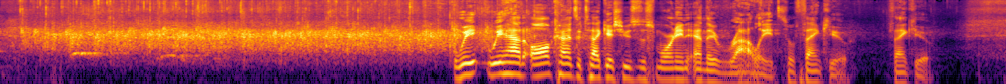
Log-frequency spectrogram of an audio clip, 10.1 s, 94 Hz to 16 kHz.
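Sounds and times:
room full of people applauding: 0.0s - 6.1s
speech: 4.6s - 9.8s.

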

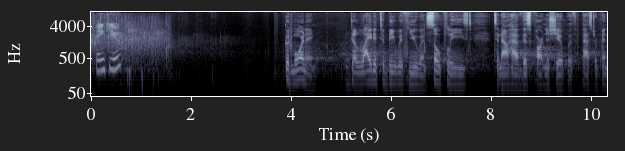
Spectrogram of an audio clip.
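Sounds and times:
crowd applauding to welcome a speaker: 0.0s - 2.9s
speech: 0.1s - 0.9s, 3.9s - 10.3s.

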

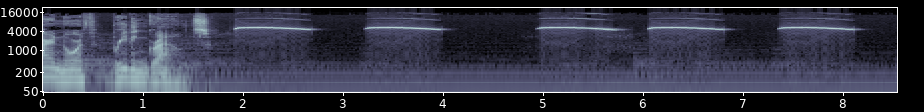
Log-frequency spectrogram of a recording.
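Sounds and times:
speech: 0.0s - 1.8s
low steady rumble: 0.0s - 8.5s
black guillemot whistling: 1.8s - 4.2s, 4.9s - 8.5s.

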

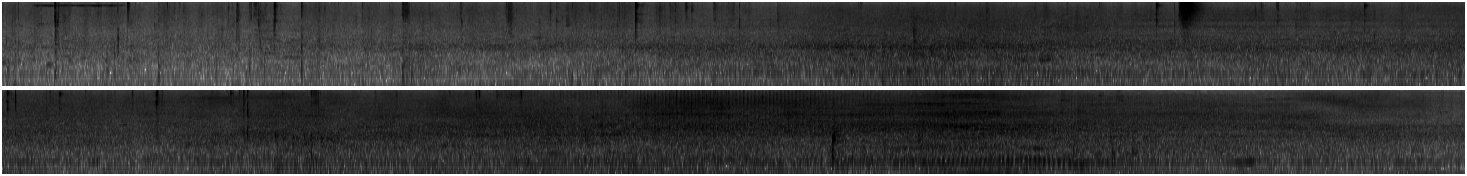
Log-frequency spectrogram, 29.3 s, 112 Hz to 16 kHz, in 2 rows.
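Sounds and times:
faint voices murmuring: 0.0s - 23.2s
dense road traffic with deep engine rumble: 0.0s - 29.2s.

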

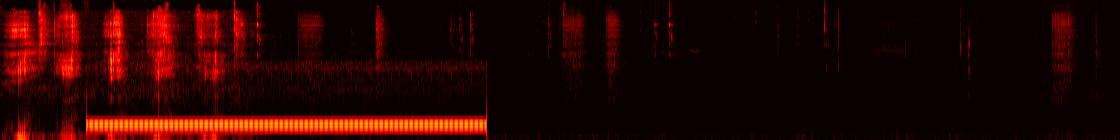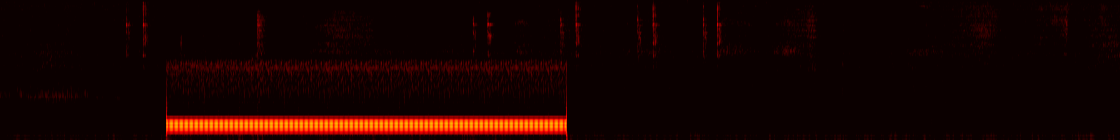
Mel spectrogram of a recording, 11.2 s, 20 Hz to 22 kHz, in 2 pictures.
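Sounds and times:
laughter: 0.0s - 1.4s
outgoing phone call ring tones on the line: 0.5s - 2.5s, 6.4s - 8.4s.

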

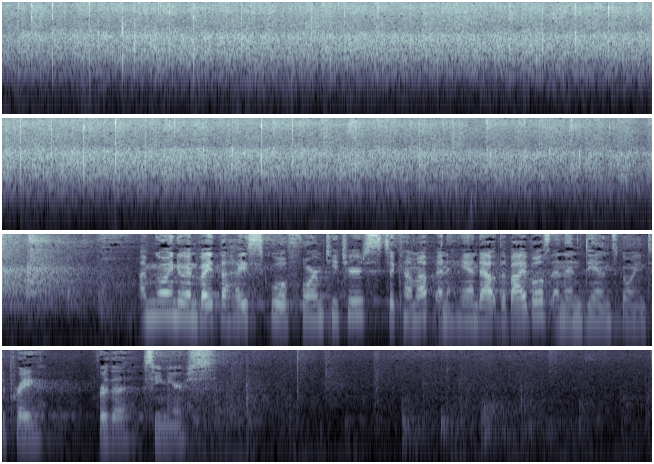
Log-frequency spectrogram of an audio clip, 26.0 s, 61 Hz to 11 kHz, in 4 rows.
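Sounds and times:
graduation ceremony crowd applauding: 0.0s - 14.0s
speech: 14.5s - 21.7s.

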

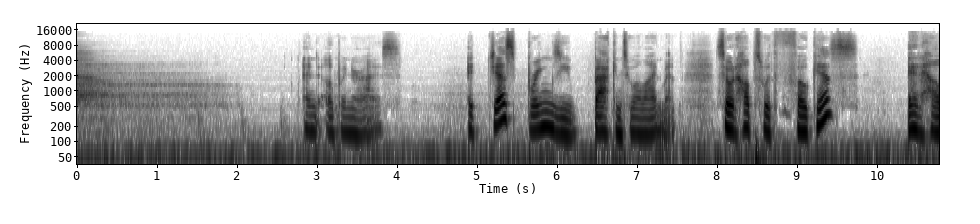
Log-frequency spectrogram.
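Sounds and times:
audible exhale after a held breath during a breathing exercise: 0.0s - 1.9s
speech: 2.8s - 4.1s, 4.9s - 9.8s, 10.4s - 10.7s.

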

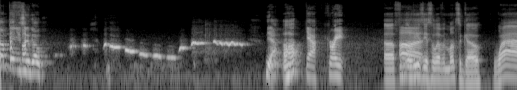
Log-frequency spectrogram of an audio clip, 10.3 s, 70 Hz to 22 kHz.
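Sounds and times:
speech: 0.4s - 1.0s, 5.3s - 7.0s, 7.7s - 10.3s
person whistling a TV theme tune: 1.1s - 5.1s.

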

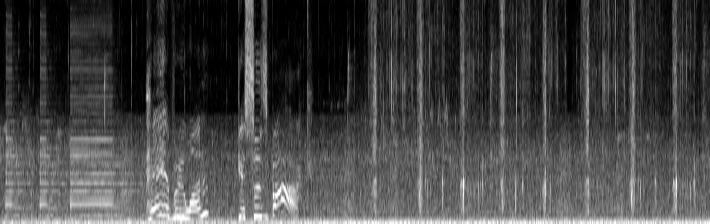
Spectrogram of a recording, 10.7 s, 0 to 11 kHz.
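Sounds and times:
car horn honking: 0.1s - 2.0s
speech: 2.6s - 4.7s
low rumbling background: 4.6s - 10.6s.

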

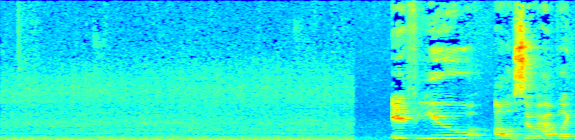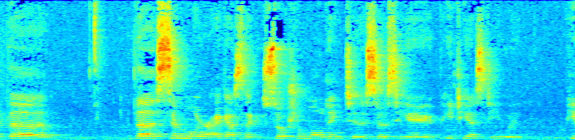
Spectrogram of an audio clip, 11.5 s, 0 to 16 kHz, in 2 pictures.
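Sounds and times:
train rumbling past: 0.0s - 3.6s
speech: 3.9s - 6.4s, 7.1s - 11.1s.

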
